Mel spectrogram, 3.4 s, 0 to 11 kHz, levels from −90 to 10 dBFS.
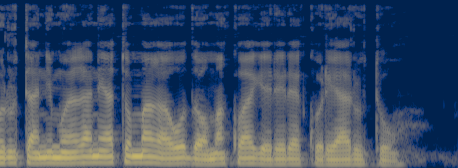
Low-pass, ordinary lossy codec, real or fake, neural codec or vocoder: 9.9 kHz; none; real; none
